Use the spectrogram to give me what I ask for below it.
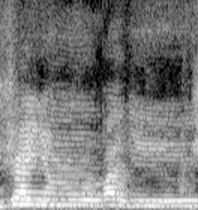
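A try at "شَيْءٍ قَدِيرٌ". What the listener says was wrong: शैइन नहीं है, दो ज़ेर है, हमज़ा के नीचे देखें दो ज़ेर है। शैइन कदीर।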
